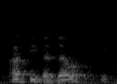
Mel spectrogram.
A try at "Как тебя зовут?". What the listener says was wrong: Как, just a K.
